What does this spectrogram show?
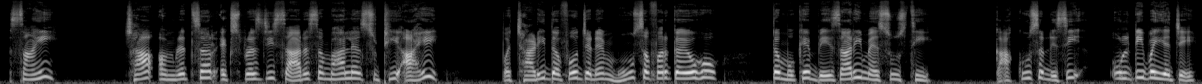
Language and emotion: Sindhi, disgusted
